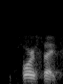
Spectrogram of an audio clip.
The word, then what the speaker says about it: Forsyth: Forsyth, how you pronounce it, Yes. – right? – Yes.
